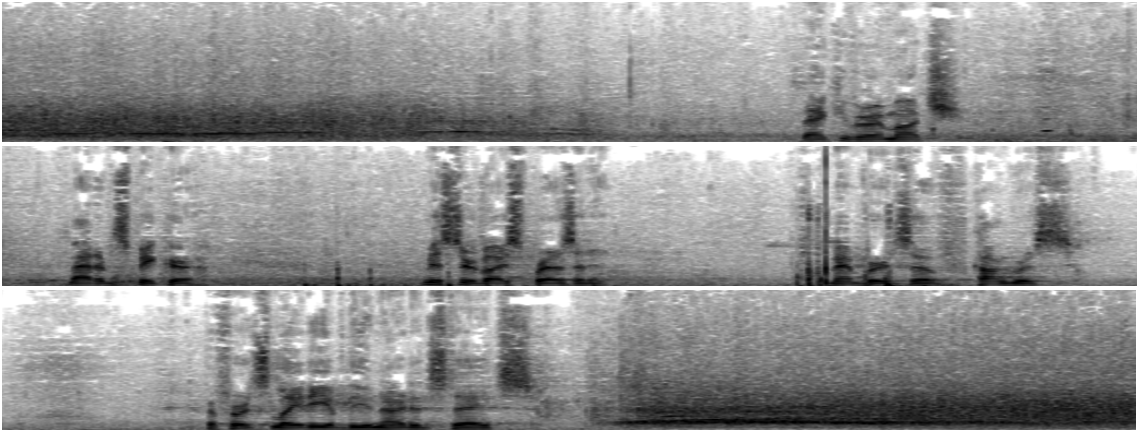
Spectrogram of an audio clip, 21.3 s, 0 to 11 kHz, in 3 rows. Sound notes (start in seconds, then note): 5.1 applause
